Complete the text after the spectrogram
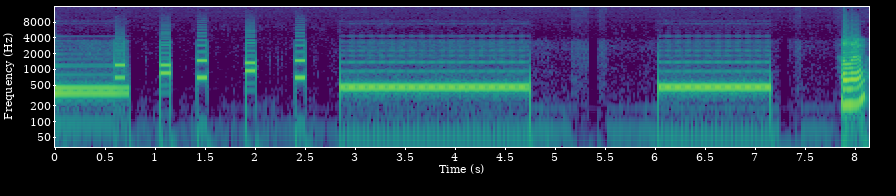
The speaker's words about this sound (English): We're going to dial the phone number right now and try and get your second date update.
